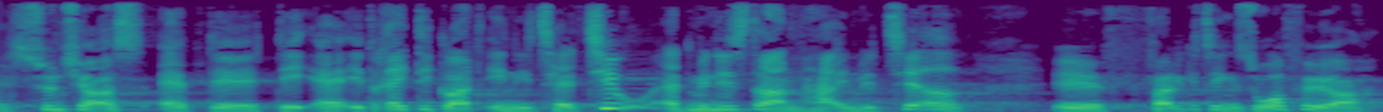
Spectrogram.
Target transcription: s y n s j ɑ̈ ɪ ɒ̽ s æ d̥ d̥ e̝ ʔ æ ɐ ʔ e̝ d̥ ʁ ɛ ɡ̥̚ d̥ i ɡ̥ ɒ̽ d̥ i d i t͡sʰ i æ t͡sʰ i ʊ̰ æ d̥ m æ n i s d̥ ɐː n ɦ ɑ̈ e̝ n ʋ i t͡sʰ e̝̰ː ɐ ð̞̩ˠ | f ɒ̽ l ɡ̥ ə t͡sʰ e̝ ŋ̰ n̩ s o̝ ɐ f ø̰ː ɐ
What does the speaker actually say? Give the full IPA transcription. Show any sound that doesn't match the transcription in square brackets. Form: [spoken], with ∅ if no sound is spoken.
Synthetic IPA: s y n s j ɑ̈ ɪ ɒ̽ s æ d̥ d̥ e̝ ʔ æ ɐ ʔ e̝ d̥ ʁ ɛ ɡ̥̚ d̥ i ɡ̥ ɒ̽ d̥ i [n] i t͡sʰ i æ t͡sʰ i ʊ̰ æ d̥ m [i] n i s d̥ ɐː n ɦ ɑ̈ e̝ n ʋ i t͡sʰ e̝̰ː ɐ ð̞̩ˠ | f ɒ̽ l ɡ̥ ə t͡sʰ e̝ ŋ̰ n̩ s o̝ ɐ f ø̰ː ɐ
